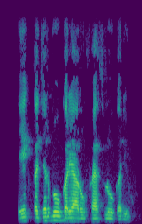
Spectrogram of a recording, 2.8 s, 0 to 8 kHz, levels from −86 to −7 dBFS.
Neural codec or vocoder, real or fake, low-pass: none; real; 7.2 kHz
